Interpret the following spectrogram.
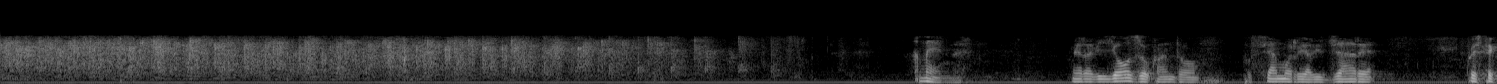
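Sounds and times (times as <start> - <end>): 
audience applause: 0.0 - 8.1
faint low hum: 0.0 - 14.9
speech: 9.2 - 9.7, 10.7 - 13.9, 14.7 - 14.9.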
